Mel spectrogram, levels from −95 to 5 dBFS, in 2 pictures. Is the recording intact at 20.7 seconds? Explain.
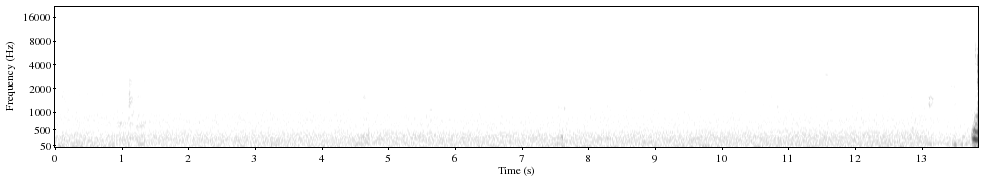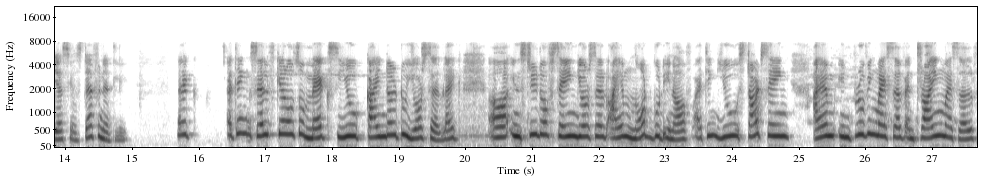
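No, not really. At 20.7 seconds the speech carries the same compression damage heard across the whole clip, and it's most likely Bluetooth LC3 compression. The sound has a breathy, grainy edge up top, where the codec has thrown away much of the upper spectrum and filled it back in with noise. The damage is plainly audible, and it fits a low-bitrate LE Audio link, something around 32 kbps with short 7.5 ms frames.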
